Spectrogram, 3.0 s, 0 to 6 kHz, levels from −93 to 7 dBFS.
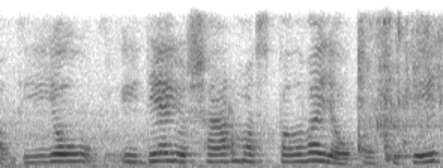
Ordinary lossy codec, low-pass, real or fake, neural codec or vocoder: Opus, 64 kbps; 5.4 kHz; fake; vocoder, 44.1 kHz, 128 mel bands every 256 samples, BigVGAN v2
